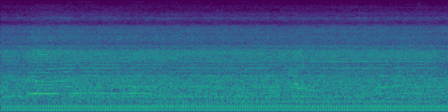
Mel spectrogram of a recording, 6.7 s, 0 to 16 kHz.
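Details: John Deere ZTrak Z915E, Kohler V-twin, sat 2 years; running warm after carb clean fixed a sticky solenoid causing no fuel. Smooth steady speed, oak leaf debris ticking on the cooling fan; normal running.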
